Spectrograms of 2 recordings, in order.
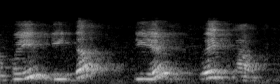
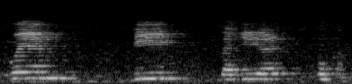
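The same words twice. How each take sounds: First: Slow, careful dictation of wake up; teacher dictating the correct verb form wake; correct form shown. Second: Slow, deliberate wrong example woke up; teacher showing the wrong verb form woke; wrong form shown. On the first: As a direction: read the right question slowly for students to copy. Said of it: "You have to write". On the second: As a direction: read out the mistake slowly as a warning. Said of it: "we shall not write woke up". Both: Shown as a demonstration.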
